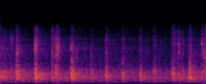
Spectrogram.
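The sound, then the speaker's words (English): A quick, steady series of about a dozen footfalls, like a man running away on a hard street surface in the dark, each step a sharp tap over a faint low rumble, with no voices. “He chases the sound of the footsteps.”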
